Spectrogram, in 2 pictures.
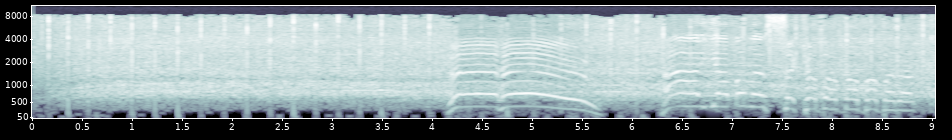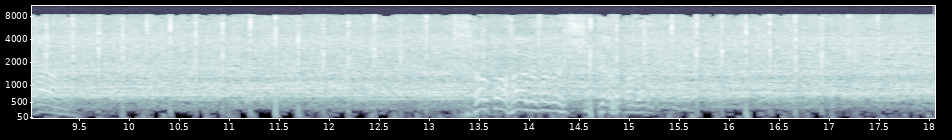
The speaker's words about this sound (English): Let's just on the count of three. 数到三。 Clap our hands. 你要拍掌。 And shout to the Lord. Ready? 呼喊。 One, two, three.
